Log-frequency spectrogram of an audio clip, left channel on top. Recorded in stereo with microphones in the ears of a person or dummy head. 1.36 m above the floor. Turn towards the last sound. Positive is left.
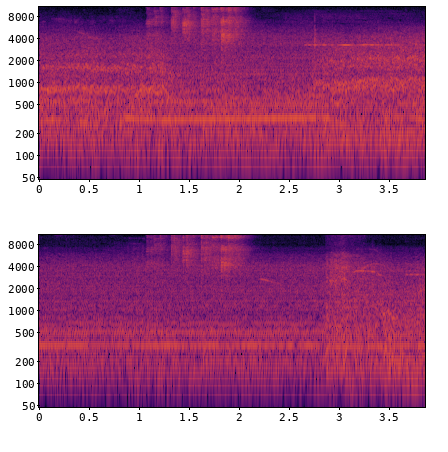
turn(degrees=5)  # may be behind; listen again after turning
